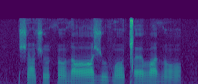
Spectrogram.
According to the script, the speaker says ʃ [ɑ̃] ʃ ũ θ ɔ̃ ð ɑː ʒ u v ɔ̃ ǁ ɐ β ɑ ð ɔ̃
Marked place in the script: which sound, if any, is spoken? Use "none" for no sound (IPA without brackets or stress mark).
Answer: ɑ̃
